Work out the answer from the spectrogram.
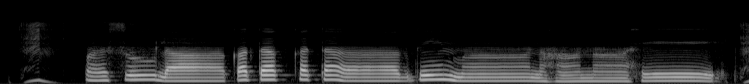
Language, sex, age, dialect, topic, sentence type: Chhattisgarhi, female, 36-40, Eastern, agriculture, question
